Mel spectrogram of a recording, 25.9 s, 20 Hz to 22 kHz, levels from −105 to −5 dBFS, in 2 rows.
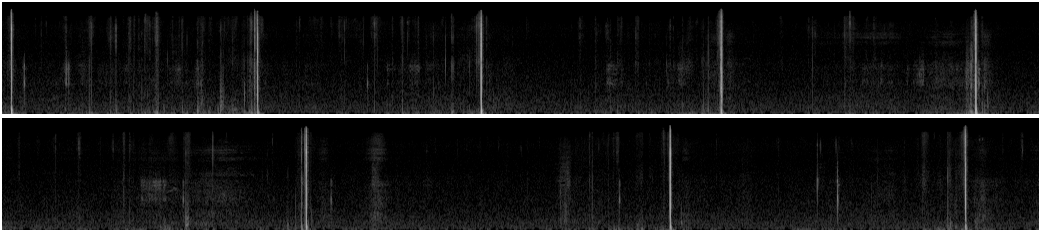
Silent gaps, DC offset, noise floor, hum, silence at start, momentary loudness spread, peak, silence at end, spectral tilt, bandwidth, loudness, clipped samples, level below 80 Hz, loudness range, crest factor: none; under 0.1%; -83 dBFS; none; 6 s; 6 LU; -4 dBFS; 9.15 s; -1.5 dB/octave; 13 kHz; -41 LUFS; under 0.1%; -68 dBFS; 6 LU; 48 dB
